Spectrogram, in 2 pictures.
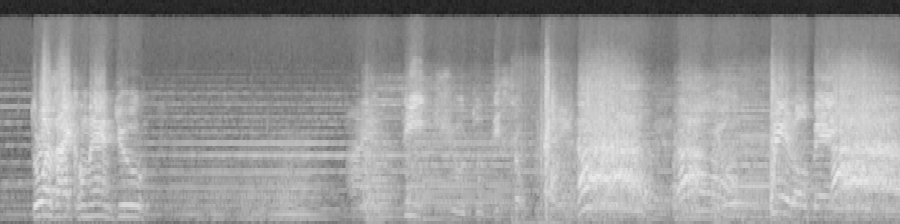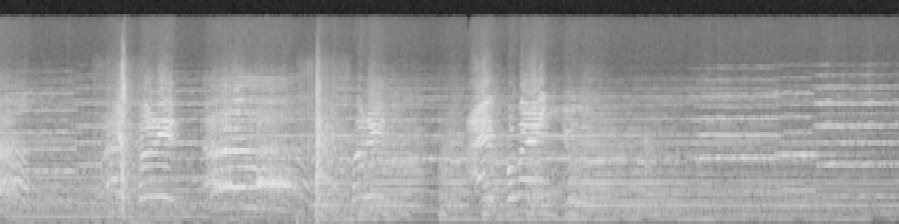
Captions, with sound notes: Do as I command you. I beat you to disobey. You will obey. (Lobo screaming) Strap her in. Strap her in. I command you.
